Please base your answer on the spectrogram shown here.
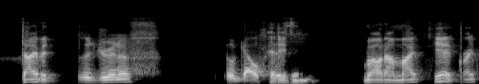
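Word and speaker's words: Žydrūnas Ilgauskas: Zadrunas Ilgauskas. Well done, mate. Yeah, great pronunciation too. Zadrunas Ilgauskas.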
